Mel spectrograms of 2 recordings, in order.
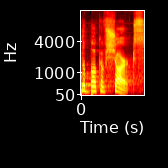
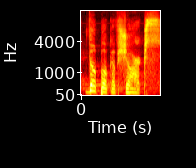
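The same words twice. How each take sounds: First: The title is said in a plain, casual tone. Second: The title is said in a grave, serious tone. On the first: The speaker calls it wrong. "except you couldn't say it like that" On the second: The speaker calls it right. "It was very serious"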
